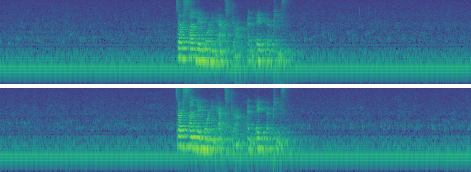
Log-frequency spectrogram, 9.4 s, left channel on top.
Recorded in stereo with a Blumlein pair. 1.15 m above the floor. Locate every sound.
3.5 s a woman speaking: 40° right, 2 m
